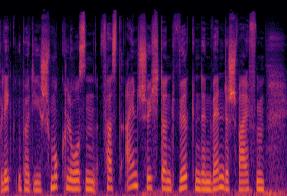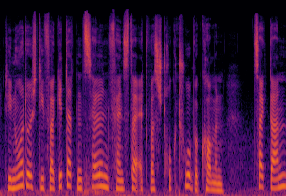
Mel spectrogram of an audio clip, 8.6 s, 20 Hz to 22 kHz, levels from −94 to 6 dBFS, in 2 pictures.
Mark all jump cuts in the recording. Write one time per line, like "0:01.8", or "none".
none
